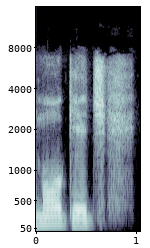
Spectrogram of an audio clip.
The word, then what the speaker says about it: mortgage: So the T in mortgage is silent and the B in debt or doubt is also silent.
